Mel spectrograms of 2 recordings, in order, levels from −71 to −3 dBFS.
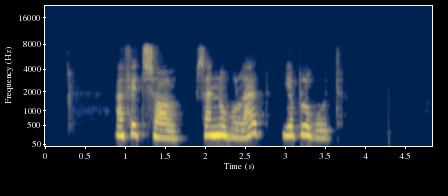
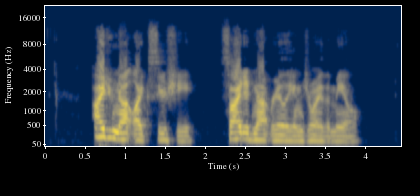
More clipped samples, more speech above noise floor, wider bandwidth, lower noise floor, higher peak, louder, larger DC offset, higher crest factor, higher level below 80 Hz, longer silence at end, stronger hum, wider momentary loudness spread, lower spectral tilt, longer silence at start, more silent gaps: neither; first, 68 dB vs 36 dB; second, 8.2 kHz vs 15 kHz; first, -83 dBFS vs -52 dBFS; about the same, -2 dBFS vs 0 dBFS; about the same, -16 LUFS vs -15 LUFS; neither; about the same, 16 dB vs 18 dB; about the same, -60 dBFS vs -56 dBFS; first, 1.15 s vs 0.55 s; neither; about the same, 12 LU vs 14 LU; about the same, -4.5 dB/octave vs -4.5 dB/octave; first, 0.9 s vs 0.6 s; neither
